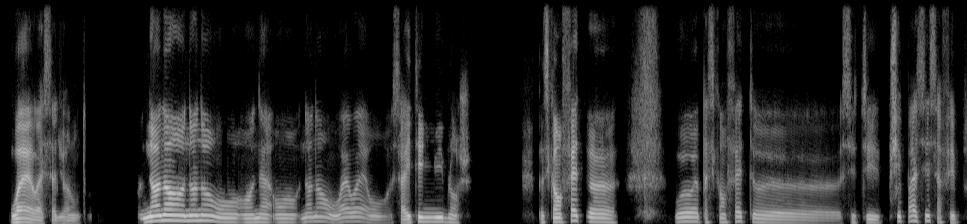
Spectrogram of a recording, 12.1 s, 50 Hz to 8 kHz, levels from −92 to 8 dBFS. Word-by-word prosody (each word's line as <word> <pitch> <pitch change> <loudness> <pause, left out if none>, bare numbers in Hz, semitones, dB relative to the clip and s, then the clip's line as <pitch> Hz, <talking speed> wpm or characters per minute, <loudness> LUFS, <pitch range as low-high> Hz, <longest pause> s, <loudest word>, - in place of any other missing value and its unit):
Ouais, 135 0 +7
ouais, 105 -3 0
ça 105 - -5
a - - -2
duré 100 0 -6
longtemps. 95 -1 -10 0.6
Non, 170 +6 +8
non, 190 -1 +7
non, 185 +1 +4
non, 190 0 +2
on 140 -3 -1
on 135 +1 0
a 135 -2 -3
on 130 0 -5
non, 150 +2 -4
non, 155 -6 -4
ouais, 145 +5 -3
ouais, 155 -3 -5
on 115 -1 -9
ça 115 - -4
a - - +2
été 120 +6 +3
une 150 0 0
nuit 150 0 +3
blanche 130 -3 -7 0.8
parce 120 - -3
qu'en 145 0 +4
fait, 185 +4 +2
heu, 140 -3 +1 0.8
ouais, 150 +2 0
ouais, 155 0 -1
parce 140 -2 -7
qu'en 140 0 -6
fait, 160 +2 -6
heu, 110 -7 -6
c'était 115 -1 -6
je - - -3
sais - - 0
pas 175 +2 -2
c'est 180 +2 -3
ça 140 -6 -6
fait, 120 - -5
135 Hz, 210 wpm, -22 LUFS, 120-155 Hz, 0.8 s, Non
